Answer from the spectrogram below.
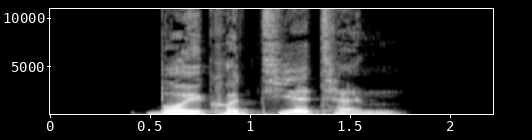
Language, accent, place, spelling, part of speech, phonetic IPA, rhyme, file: German, Germany, Berlin, boykottierten, adjective / verb, [ˌbɔɪ̯kɔˈtiːɐ̯tn̩], -iːɐ̯tn̩, De-boykottierten.ogg
- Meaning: inflection of boykottieren: 1. first/third-person plural preterite 2. first/third-person plural subjunctive II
